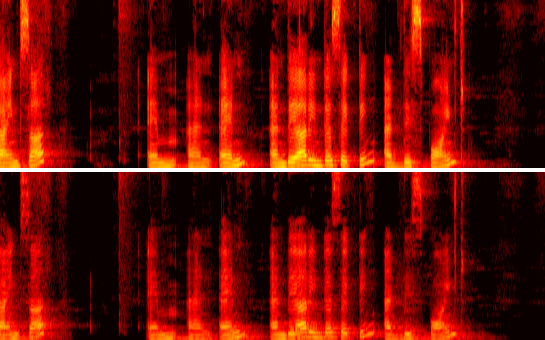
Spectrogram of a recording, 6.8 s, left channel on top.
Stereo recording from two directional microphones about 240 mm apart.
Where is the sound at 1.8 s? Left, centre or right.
Left.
